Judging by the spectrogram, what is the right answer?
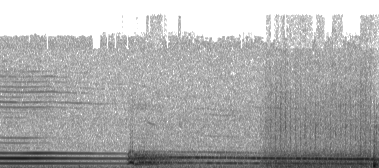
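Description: A dog howls in the St. Trinian's film, a long wavering wail held at a steady pitch for several seconds, loud and close, with a brief swell partway through and no talking over it.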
